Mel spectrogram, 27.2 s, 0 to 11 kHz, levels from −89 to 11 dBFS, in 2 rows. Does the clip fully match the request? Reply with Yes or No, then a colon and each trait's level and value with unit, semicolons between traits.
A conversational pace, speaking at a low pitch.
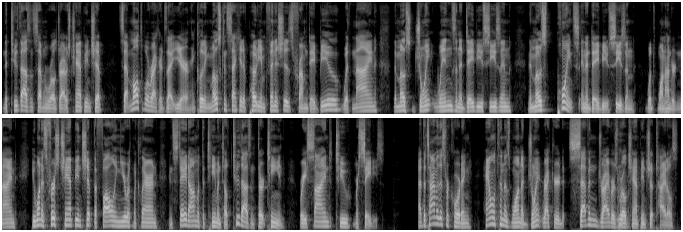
Yes: average, 170 wpm; low, 120 Hz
